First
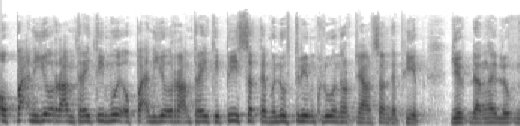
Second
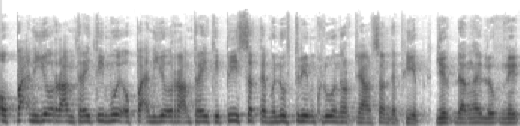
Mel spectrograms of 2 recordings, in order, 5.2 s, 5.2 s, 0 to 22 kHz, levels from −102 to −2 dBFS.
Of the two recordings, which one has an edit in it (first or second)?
second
